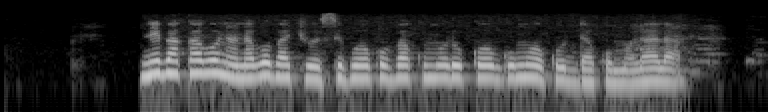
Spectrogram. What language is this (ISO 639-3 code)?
lug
